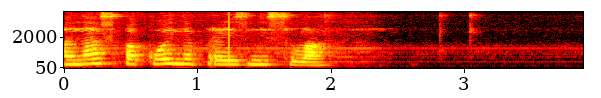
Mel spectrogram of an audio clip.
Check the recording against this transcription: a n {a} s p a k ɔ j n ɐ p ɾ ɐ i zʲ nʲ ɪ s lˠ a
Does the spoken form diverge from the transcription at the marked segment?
no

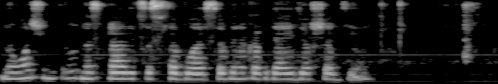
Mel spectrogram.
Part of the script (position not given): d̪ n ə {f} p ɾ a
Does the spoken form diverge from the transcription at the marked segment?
yes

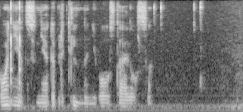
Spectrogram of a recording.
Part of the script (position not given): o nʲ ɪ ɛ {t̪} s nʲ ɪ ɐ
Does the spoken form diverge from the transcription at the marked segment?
no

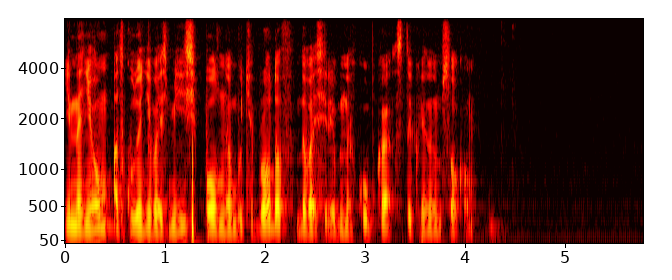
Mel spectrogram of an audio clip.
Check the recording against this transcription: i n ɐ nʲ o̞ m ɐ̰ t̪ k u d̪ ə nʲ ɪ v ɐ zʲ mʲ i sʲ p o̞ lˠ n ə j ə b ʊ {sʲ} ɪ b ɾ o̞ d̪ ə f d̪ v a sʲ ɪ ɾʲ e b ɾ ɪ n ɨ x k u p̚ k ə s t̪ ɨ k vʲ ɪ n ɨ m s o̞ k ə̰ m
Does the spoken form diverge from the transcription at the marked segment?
yes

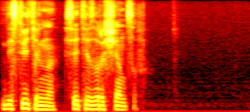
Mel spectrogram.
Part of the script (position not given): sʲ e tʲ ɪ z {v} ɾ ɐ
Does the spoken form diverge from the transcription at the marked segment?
no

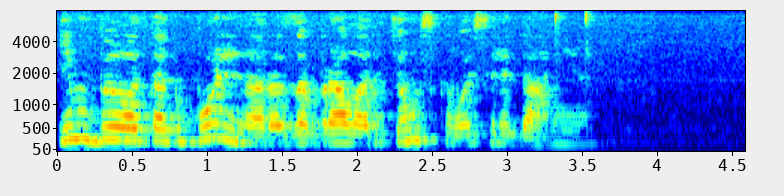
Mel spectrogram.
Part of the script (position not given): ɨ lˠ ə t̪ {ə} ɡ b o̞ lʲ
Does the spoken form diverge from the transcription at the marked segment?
yes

